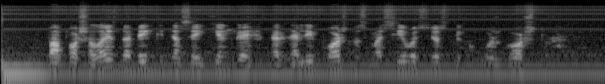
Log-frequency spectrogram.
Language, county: Lithuanian, Tauragė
